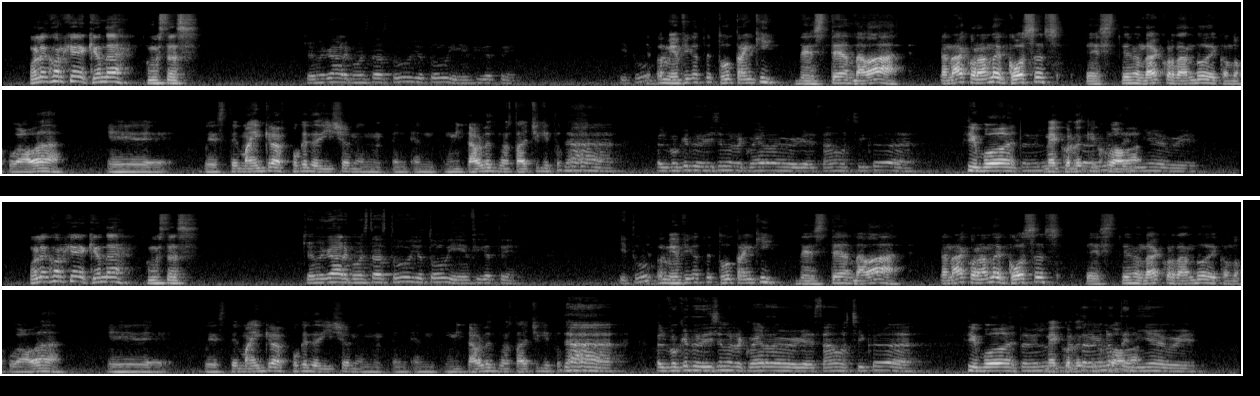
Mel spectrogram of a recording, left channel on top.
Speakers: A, on the left; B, on the right.
A: Hola Jorge, ¿qué onda? ¿Cómo estás?
B: ¿Qué onda, Edgar? ¿Cómo estás tú? Yo todo bien, fíjate. ¿Y tú?
A: Yo también,
B: <laughs>
A: fíjate, todo tranqui, de este, andaba, me andaba acordando de cosas, este, me andaba acordando de cuando jugaba eh, de este Minecraft Pocket Edition en, en, en mi tablet cuando estaba chiquito.
B: Ya, el Pocket Edition lo recuerdo, güey, que estábamos chicos. ah,
A: Sí, bueno.
B: Yo también,
A: Me acuerdo
B: yo también
A: que jugaba,
B: lo tenía, güey.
